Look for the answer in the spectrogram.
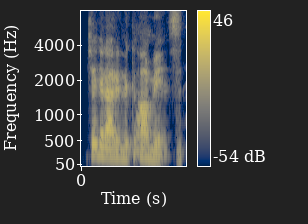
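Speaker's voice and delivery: usual speaking voice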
